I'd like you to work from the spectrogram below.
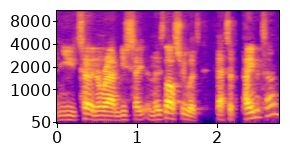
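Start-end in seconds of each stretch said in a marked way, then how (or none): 2.0-2.8 slight upward inflection at the end on "terms". Demonstrating a technique of repeating someone's last three words, upward inflection on terms. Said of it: "there's an upward inflection in my voice at the end".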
